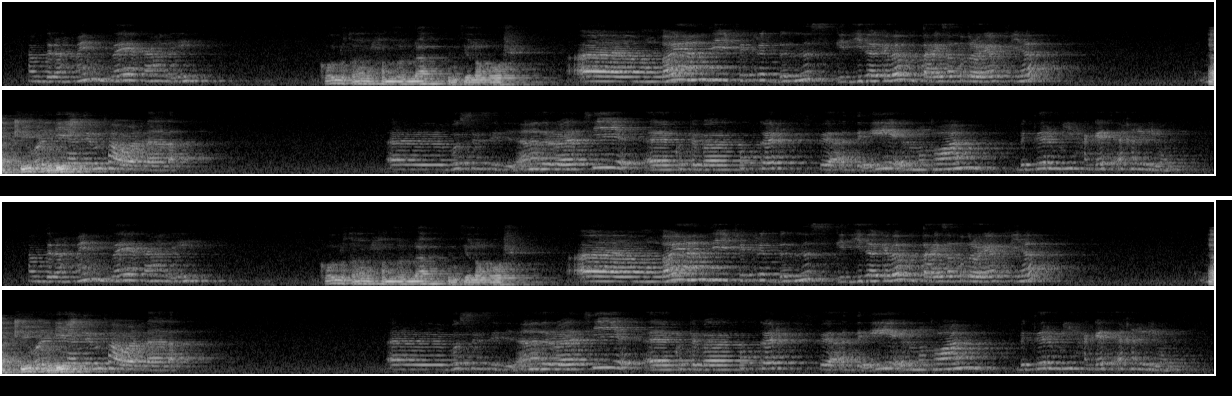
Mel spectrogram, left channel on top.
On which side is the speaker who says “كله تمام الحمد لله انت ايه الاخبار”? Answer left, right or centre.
Left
